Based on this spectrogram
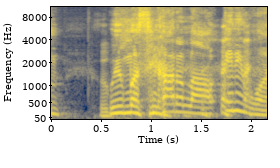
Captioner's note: laugh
